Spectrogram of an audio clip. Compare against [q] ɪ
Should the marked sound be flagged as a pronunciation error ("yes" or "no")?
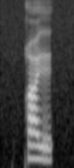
no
